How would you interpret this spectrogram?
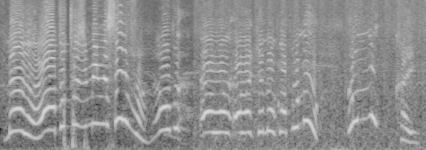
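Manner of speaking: high frantic cries; panicked shouting. Real, not acted. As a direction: yell while being chased. Witch chasing him.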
